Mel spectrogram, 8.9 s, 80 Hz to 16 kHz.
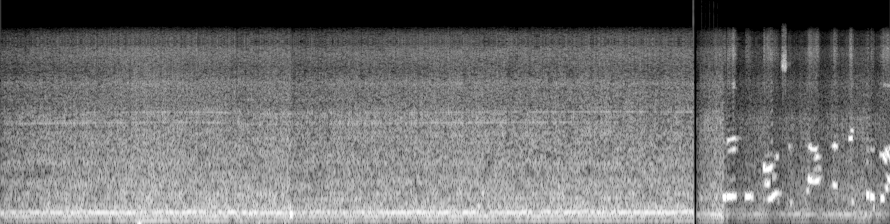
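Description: A Swaraj Target 630 compact tractor runs at top speed on a live speed test. Its engine gives a loud, steady drone for about seven seconds before it abruptly gives way to quieter, broken sounds.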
